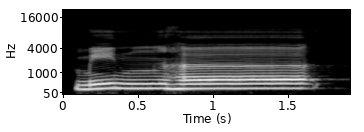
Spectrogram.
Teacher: نون ساکن کے بعد حروف حلقی میں سے ہا ہے، اظہار حلقی ہوگا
